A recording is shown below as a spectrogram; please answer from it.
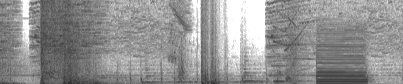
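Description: Cartoon sound effects over music: several short noisy whooshes as magic swirls, then a bulb horn honks once for under a second near the end.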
